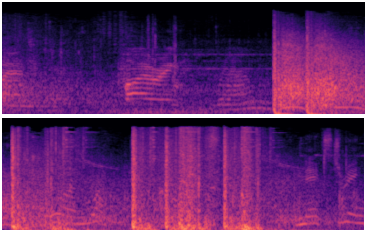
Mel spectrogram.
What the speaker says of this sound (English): Shot at. Firing.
